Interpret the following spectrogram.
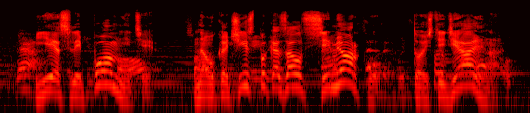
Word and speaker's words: Наукочист: чистящего средства Расскажите нам наука чисте Эндрю произносится наука чист Я так и сказала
